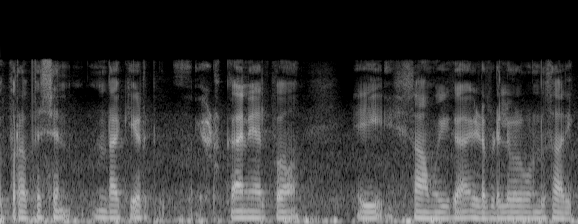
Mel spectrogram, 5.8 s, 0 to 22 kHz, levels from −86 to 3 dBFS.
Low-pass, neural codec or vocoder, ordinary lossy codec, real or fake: 7.2 kHz; none; none; real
